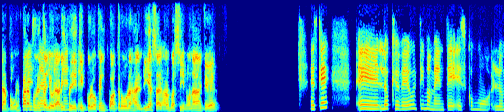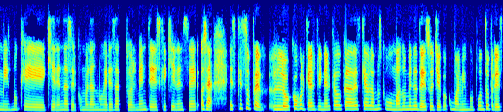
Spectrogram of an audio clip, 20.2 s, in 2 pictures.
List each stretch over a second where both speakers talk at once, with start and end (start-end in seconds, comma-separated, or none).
0.5-1.7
